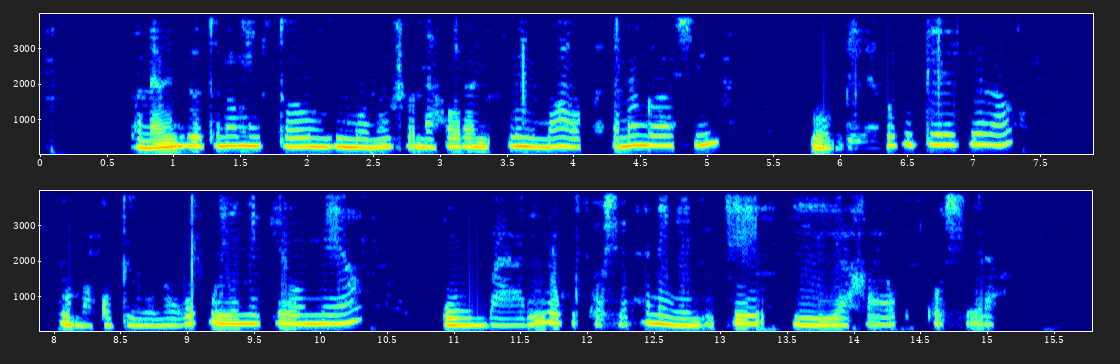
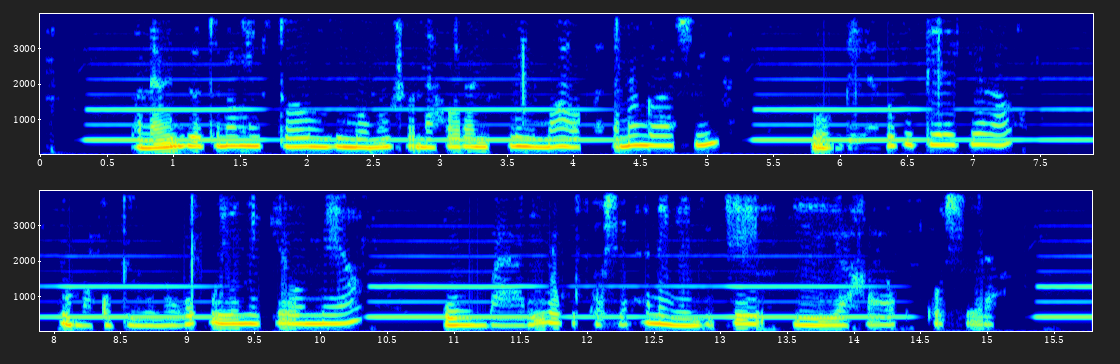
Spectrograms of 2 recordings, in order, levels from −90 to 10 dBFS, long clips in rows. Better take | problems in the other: first | background sound (Wind instrument, woodwind instrument); 15 dB below the speech

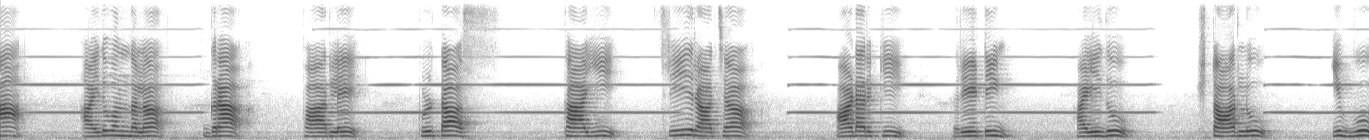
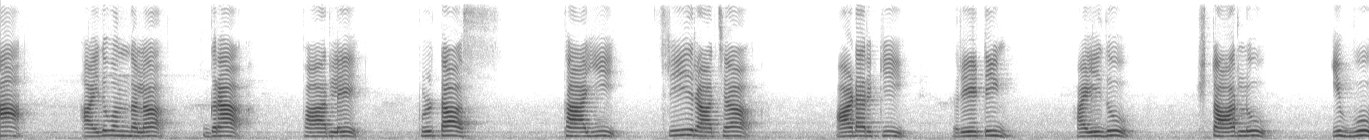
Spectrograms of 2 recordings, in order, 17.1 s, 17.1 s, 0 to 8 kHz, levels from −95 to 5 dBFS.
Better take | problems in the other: second | background sound (Wind instrument, woodwind instrument); 18 dB below the speech

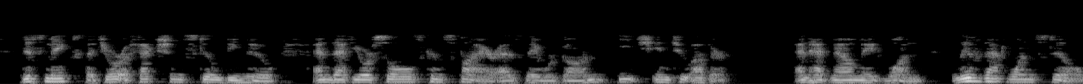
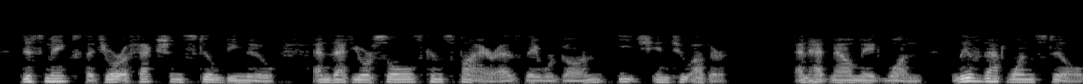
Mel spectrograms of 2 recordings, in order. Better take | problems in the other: second | room echo; dies away in 0.2 s

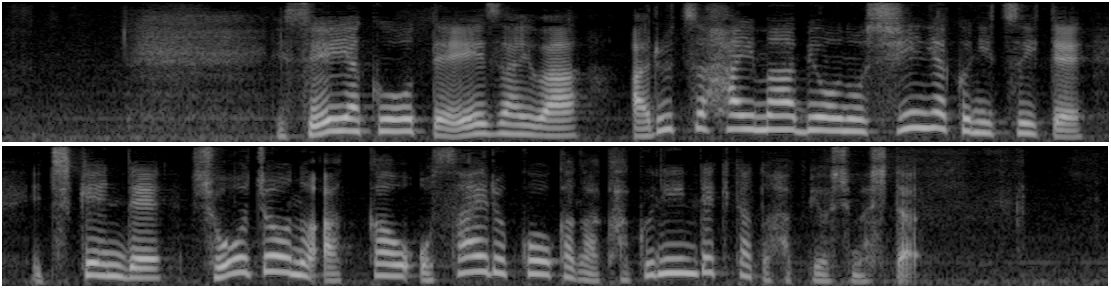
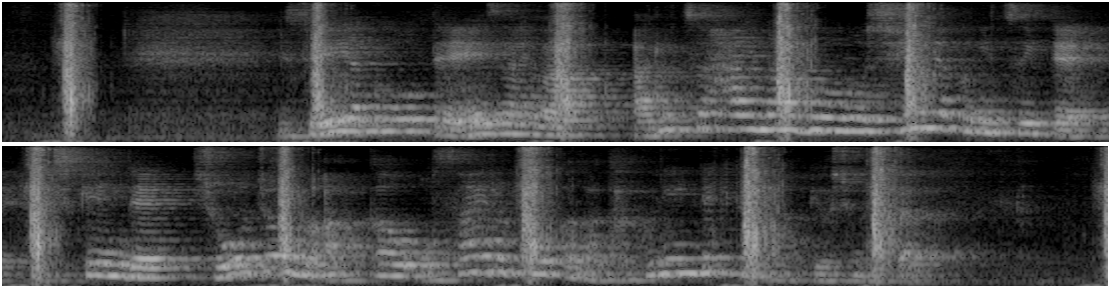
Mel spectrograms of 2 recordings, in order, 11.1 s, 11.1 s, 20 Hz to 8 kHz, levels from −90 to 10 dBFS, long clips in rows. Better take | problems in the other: first | background sound (Rattle); 3 dB below the speech // room echo; dies away in 0.9 s

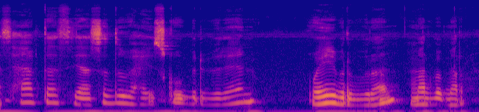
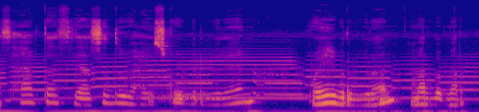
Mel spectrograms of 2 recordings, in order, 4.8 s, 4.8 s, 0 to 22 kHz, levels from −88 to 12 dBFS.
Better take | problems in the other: first | background sound (Bowed string instrument + Trumpet); 15 dB below the speech

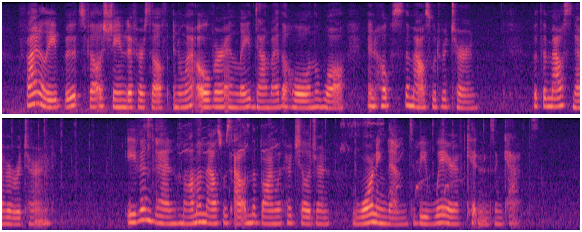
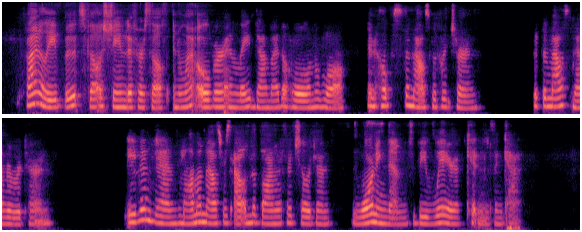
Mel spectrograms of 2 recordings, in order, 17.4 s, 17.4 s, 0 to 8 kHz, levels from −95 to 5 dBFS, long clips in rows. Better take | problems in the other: first | noise reduction (neural mask model Resemble Enhance denoiser)

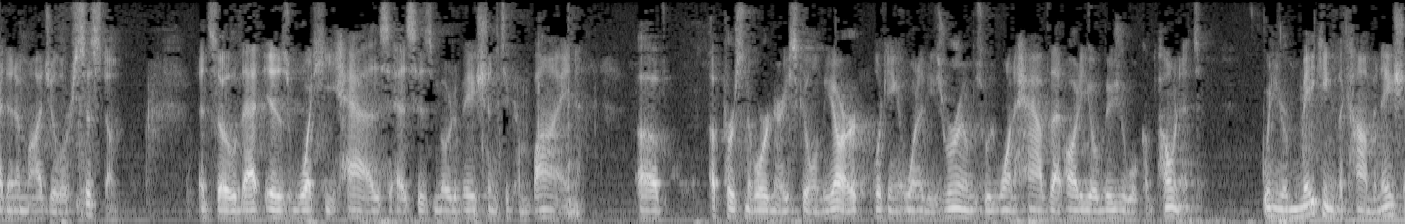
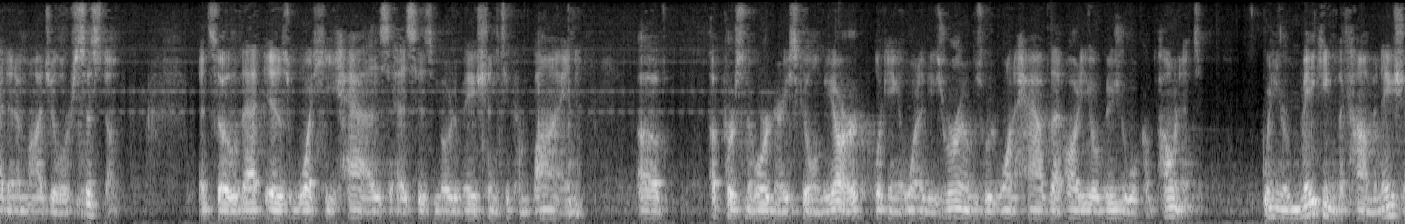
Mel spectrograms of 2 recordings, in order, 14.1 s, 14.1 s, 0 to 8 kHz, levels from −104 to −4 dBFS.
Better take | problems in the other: first | noise reduction (neural separator model SepFormer DNS4)

